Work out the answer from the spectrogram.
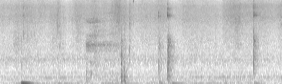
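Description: About five or six brief, sharp pops and clicks spaced across a few seconds in a quiet room, typical of joint cracking.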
